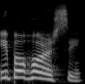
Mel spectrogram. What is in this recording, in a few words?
civ female retreat, hellenes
